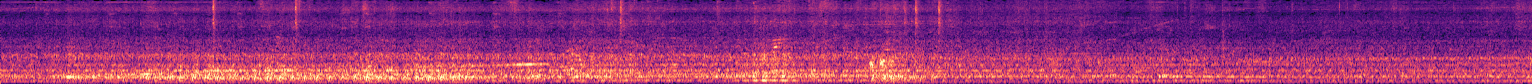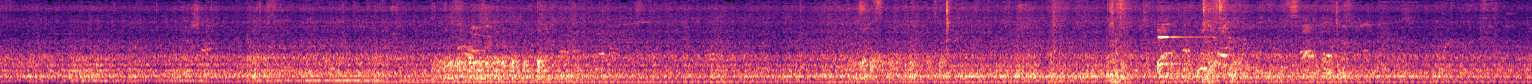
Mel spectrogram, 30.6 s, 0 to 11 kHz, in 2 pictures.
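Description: Cabin sound of a 2014 NovaBus LFS hybrid bus under way: its Cummins ISL9 diesel and Allison EP40 hybrid drive make a steady low drone whose pitch shifts now and then, with passengers' voices in the background.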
